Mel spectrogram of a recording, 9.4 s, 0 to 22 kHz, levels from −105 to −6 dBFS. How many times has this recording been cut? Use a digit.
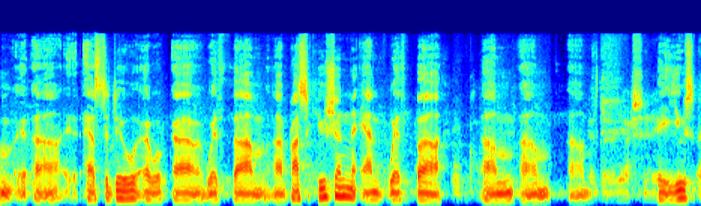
0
